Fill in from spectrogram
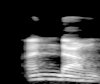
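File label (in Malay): "andang", Malay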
